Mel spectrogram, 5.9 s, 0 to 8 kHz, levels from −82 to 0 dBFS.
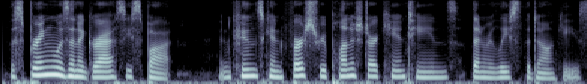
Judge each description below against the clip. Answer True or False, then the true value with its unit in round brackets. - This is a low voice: False (175 Hz)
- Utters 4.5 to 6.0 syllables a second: True (5.1 syllables/s)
